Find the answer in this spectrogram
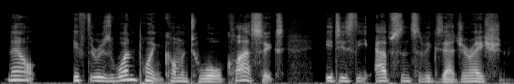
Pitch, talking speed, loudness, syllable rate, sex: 150 Hz, 185 wpm, -21 LUFS, 6.2 syllables/s, male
